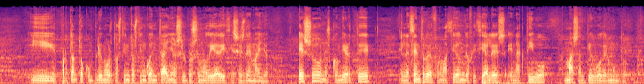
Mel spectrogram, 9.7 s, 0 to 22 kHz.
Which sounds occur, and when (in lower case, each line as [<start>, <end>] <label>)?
[0.00, 1.05] choir
[0.00, 9.65] music
[0.41, 0.80] man speaking
[0.90, 3.99] man speaking
[1.71, 7.16] choir
[4.30, 4.37] tick
[4.47, 5.50] man speaking
[5.56, 5.96] breathing
[5.58, 5.67] tick
[5.98, 8.20] man speaking
[7.85, 9.65] choir
[8.43, 9.48] man speaking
